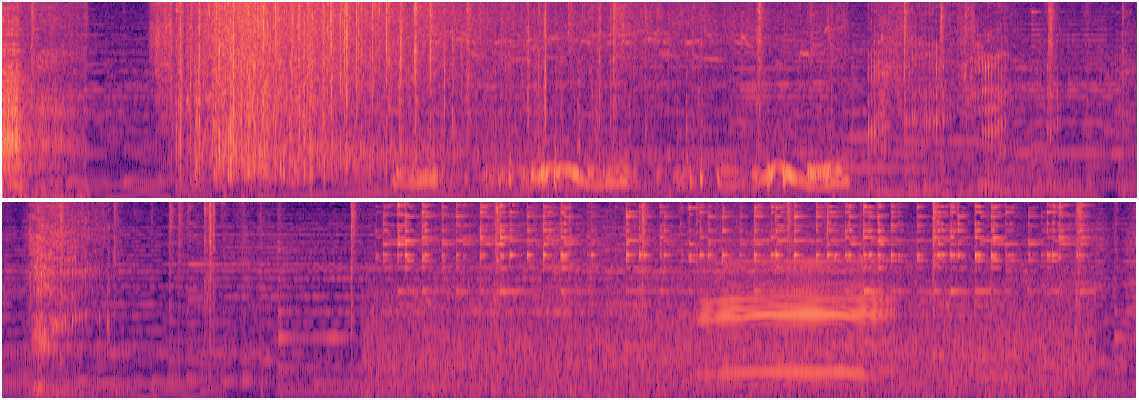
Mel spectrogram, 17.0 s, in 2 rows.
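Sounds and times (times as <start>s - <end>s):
background music: 0.0s - 17.0s
pigeon wing claps: 1.2s - 4.7s
pigeons cooing: 2.8s - 7.8s.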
